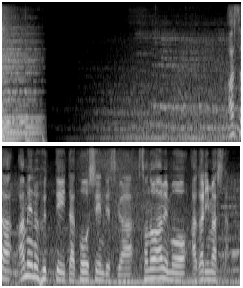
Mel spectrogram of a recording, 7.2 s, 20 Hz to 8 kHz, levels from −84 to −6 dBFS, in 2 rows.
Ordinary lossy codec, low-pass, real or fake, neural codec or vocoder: none; 7.2 kHz; real; none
